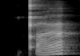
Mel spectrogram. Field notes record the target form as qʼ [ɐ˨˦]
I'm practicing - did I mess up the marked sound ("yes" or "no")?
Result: no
